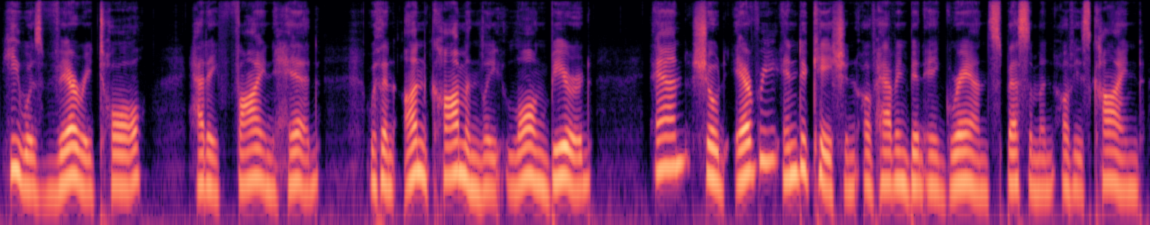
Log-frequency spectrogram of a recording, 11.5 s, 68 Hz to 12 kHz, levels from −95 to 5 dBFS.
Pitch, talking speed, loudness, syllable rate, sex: 185 Hz, 135 wpm, -18 LUFS, 4.1 syllables/s, female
